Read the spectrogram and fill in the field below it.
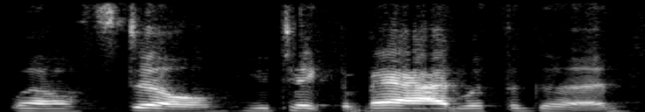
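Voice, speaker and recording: In a staged play reading, an actress voices Sallie, a sharp-tongued older mother with a taste for cocktails and a dry, cutting manner. Her voice is fairly low and steady, measured in pace and lightly acted.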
